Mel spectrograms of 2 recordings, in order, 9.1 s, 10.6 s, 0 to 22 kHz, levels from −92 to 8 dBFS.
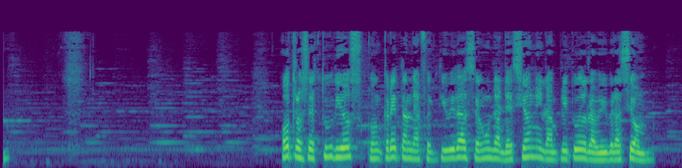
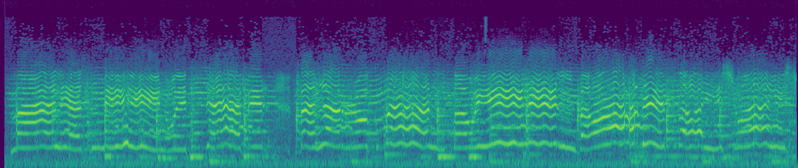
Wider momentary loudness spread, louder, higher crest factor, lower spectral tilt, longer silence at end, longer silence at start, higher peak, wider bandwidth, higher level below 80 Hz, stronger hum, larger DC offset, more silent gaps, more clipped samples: about the same, 7 LU vs 8 LU; second, -18 LUFS vs -10 LUFS; about the same, 16 dB vs 12 dB; first, -5.5 dB/octave vs -3.5 dB/octave; first, 0.4 s vs 0.05 s; about the same, 0.05 s vs 0.1 s; second, -4 dBFS vs 0 dBFS; second, 11.5 kHz vs 14.5 kHz; second, -60 dBFS vs -42 dBFS; neither; neither; neither; neither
